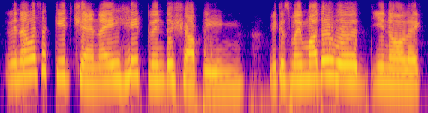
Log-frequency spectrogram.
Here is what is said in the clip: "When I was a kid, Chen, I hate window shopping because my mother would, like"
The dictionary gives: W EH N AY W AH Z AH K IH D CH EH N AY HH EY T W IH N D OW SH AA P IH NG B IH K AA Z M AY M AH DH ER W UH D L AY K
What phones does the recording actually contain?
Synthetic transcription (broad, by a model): W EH N AY W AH S AH K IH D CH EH N AY HH EY T W IH N D OW SH AA P IH NG B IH K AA S M AY M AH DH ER W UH D L AY K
